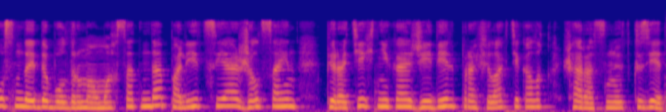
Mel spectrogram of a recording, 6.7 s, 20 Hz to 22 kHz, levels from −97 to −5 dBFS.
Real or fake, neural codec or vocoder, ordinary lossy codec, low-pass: real; none; none; 9.9 kHz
